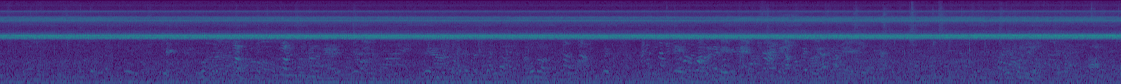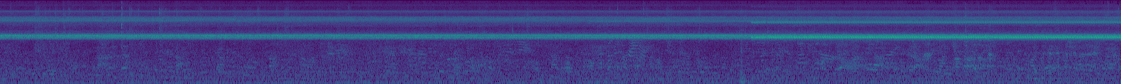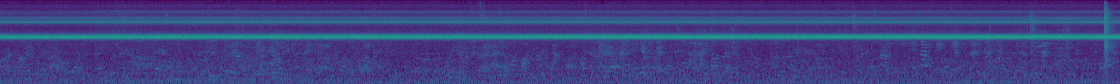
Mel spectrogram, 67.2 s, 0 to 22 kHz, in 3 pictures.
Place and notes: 台東森林公園, Taitung City - Insects sound
Insects sound, Evening in the park, Dogs barking
Zoom H2n MS+ XY
Taitung County, Taiwan, 8 September 2014, ~18:00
